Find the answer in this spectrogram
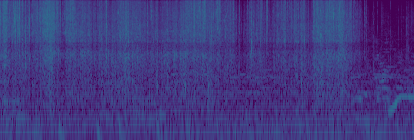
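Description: Plastic cellophane flower sleeves crinkling and rustling close by as wrapped hydrangea bouquets are handled, a dense crackly rustle that dies down about seven seconds in.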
